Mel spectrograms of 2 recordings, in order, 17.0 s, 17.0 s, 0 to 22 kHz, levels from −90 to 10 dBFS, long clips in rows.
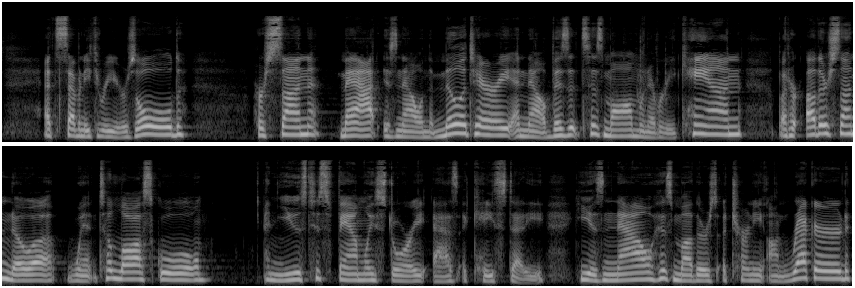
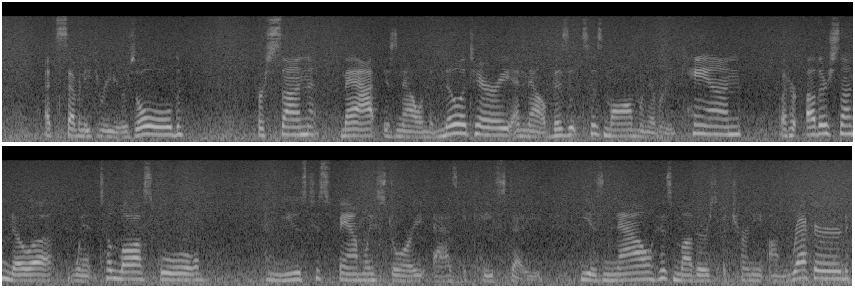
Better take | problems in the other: first | hiss; loud; throughout; 9 dB below the speech

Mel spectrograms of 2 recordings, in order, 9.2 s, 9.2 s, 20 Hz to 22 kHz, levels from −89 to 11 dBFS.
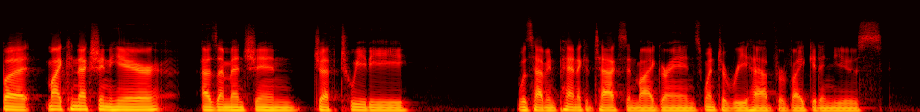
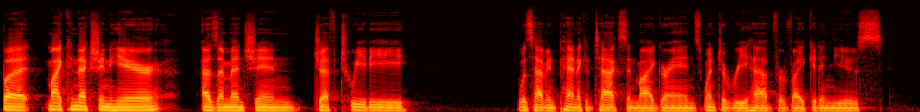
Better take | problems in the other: second | muffled; slightly; fading above 3.5 kHz

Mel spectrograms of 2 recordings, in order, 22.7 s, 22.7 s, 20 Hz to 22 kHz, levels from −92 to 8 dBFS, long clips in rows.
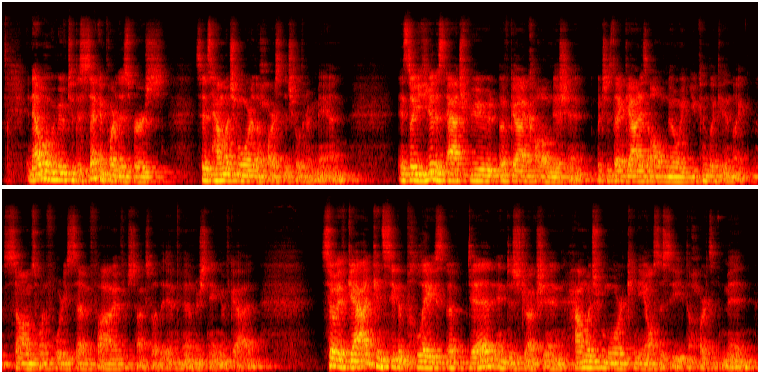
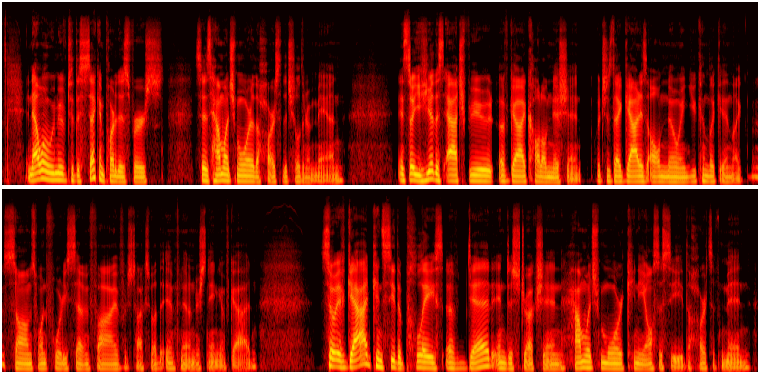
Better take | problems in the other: second | off-mic speech; far // room echo; slight; dies away in 0.6 s

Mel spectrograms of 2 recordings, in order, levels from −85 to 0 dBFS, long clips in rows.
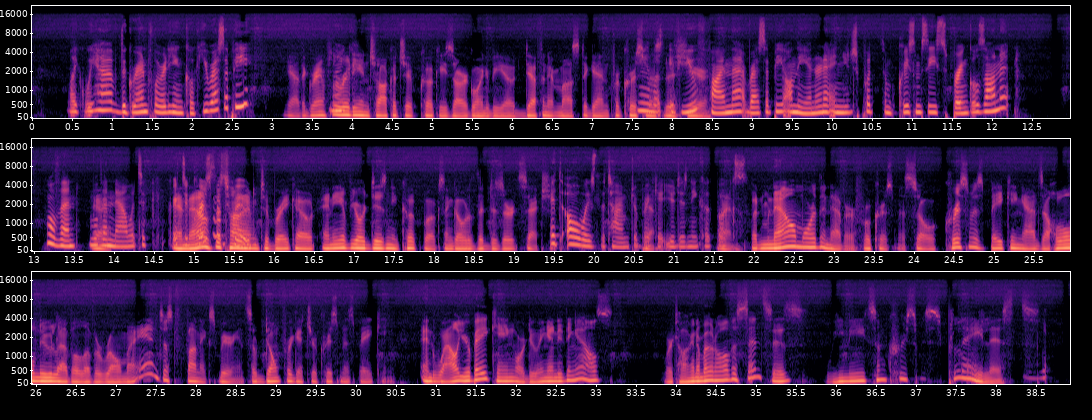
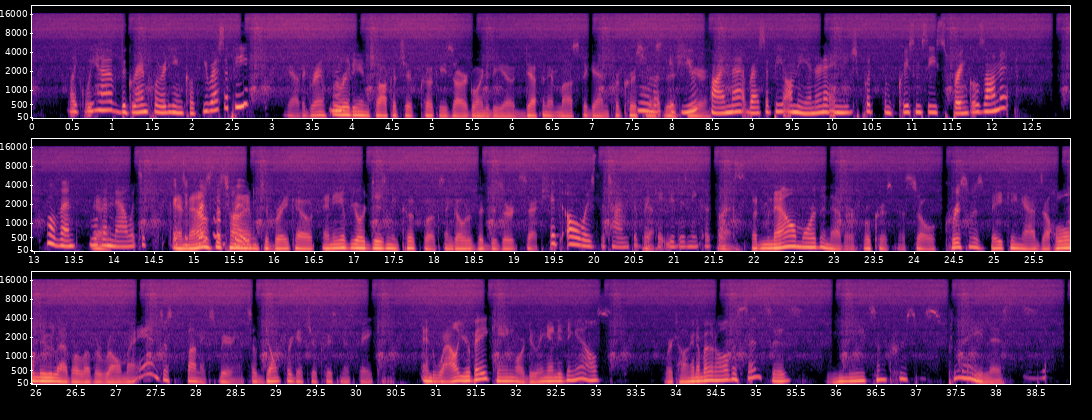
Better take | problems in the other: first | hiss; loud; throughout; 3 dB below the speech; faint in the first

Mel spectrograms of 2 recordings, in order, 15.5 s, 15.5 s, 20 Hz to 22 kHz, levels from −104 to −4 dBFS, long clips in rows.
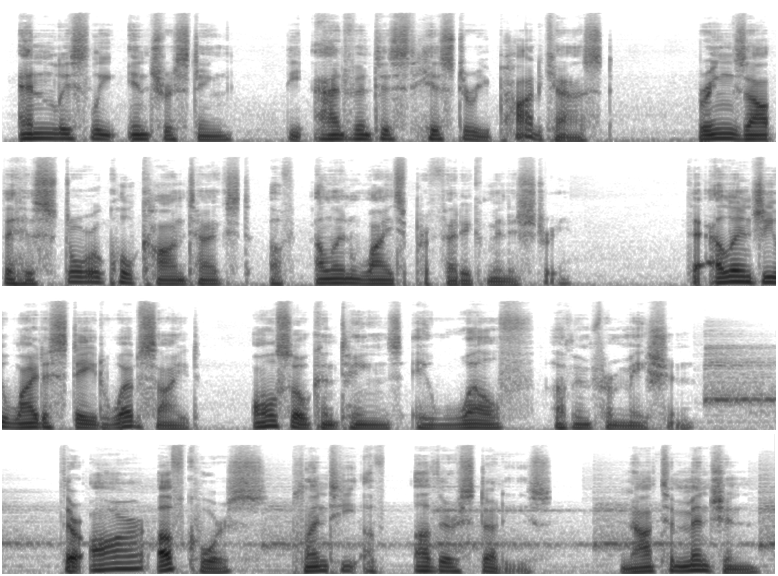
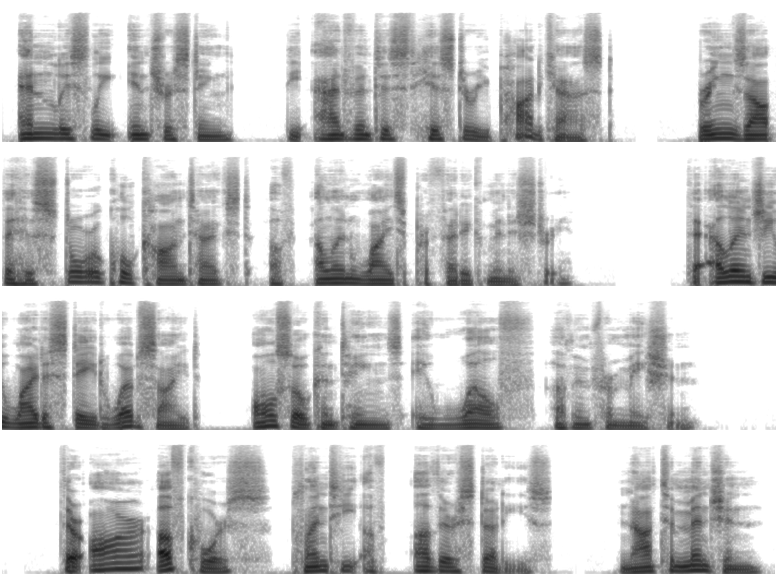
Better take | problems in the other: second | rain or running water; faint; throughout; 20 dB below the speech

